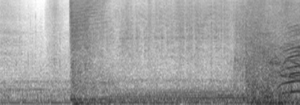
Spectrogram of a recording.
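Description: Electricity crackles and buzzes, growing louder.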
